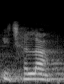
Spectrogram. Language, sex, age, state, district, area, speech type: Hindi, female, 30-45, Uttar Pradesh, Azamgarh, rural, read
